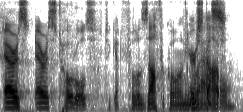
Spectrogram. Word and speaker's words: Aristotle: it's in moderation it's well it's it's AR Aristotle to get philosophical on your Aristotle you say toal I I keep forgetting how to say it because aristois is what I is what I what I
